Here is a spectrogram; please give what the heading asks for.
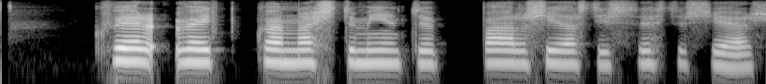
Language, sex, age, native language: Icelandic, female, 13, Icelandic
